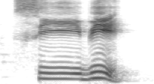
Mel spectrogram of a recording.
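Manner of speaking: "सी बी" with a clear b in the second part; syllable pronunciation. Shown as a demonstration. Teacher joins the two sounds for students, "सी बी" pronounced see-bee. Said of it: "ब plus ई क्या होगा".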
